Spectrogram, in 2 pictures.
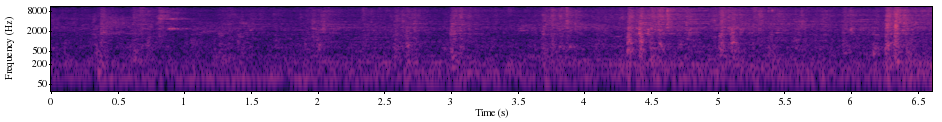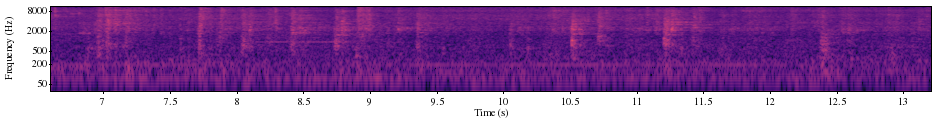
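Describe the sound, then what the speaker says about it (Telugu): The Grand Trunk Express pulls out of New Delhi station, a steady, loud rumble with rhythmic clickety-clack of wheels over rail joints and faint wheel squeal throughout. "ఎగ్జాక్ట్లీ ఆన్ టైం అయితే బయలుదేరిపోయింది మన ట్రైన్."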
